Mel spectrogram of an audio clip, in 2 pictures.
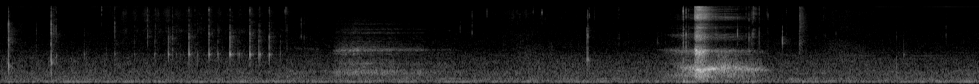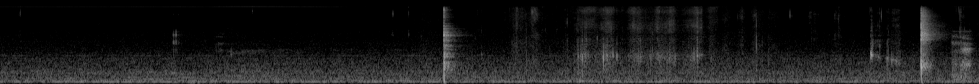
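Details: Quiet room, a soft exhale, then a short sharp spray hiss with slow, deep inhalation, followed by clicks: a pharmacist demonstrating correct use of a pressurised metered dose inhaler (puffer) without a spacer.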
